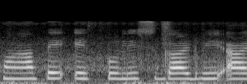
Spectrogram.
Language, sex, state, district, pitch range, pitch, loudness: Hindi, female, Bihar, Kaimur, 260-270 Hz, 265 Hz, -15 LUFS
